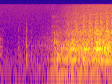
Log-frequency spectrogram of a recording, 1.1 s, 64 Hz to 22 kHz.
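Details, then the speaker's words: Bernina Record 830 after replacing the noisy bobbin winder with a new one: a quiet start, then a soft, even whirring hum as the bobbin winder spins up smoothly, much quieter than before. "There we go. A lot nicer."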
